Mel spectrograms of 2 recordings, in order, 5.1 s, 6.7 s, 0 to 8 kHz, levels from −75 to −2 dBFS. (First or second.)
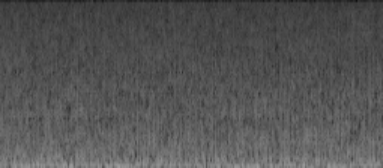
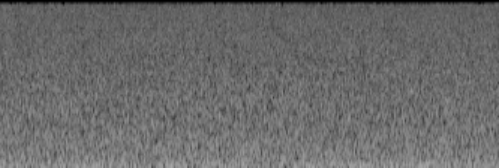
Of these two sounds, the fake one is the first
